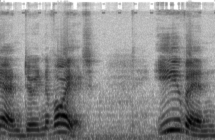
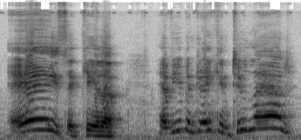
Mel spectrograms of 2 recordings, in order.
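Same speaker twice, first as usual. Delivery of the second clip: put-on old man startled; 8 semitones higher than usual. A narrator's reading. Old man startled, voiced character.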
